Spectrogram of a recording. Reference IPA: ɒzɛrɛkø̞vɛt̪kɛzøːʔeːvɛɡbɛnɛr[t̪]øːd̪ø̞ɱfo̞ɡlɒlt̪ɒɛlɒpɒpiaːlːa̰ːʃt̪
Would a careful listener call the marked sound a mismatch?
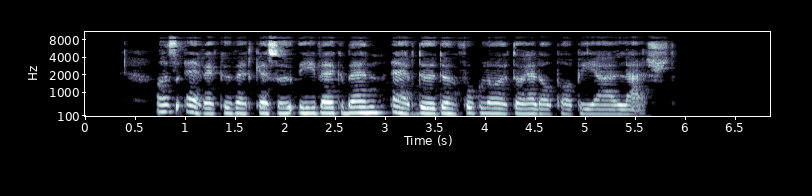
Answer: yes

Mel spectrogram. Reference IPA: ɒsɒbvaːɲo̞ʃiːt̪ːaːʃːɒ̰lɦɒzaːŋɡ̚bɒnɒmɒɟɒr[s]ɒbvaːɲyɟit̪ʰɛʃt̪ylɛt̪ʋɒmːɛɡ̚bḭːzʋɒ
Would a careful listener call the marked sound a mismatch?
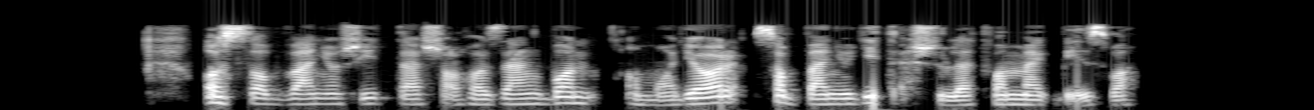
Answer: no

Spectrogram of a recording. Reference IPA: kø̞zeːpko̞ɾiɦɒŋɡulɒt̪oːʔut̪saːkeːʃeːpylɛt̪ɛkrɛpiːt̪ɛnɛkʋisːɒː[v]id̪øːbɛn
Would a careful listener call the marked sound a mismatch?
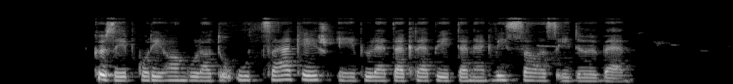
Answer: yes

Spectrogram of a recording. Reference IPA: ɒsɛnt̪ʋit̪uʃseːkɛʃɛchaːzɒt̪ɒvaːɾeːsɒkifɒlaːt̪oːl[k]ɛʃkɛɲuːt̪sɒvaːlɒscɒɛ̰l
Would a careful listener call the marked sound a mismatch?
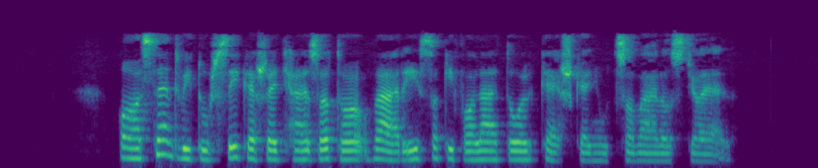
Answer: no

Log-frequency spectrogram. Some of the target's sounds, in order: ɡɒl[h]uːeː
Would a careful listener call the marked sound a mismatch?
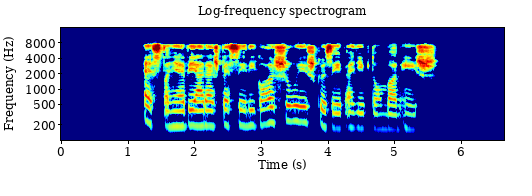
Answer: yes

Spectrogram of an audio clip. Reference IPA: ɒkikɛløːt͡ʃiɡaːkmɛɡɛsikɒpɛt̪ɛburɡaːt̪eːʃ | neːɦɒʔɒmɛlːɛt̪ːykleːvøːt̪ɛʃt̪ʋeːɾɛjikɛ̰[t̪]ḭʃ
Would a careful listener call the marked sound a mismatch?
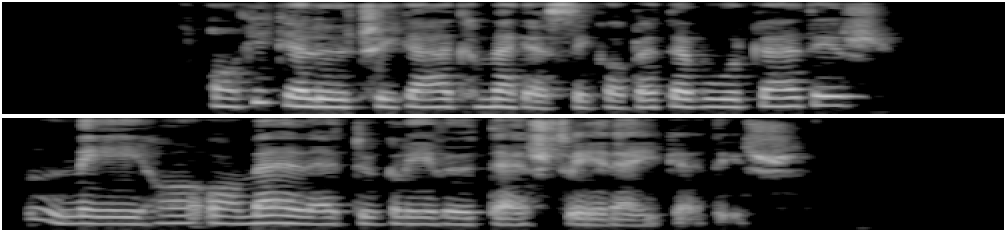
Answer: no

